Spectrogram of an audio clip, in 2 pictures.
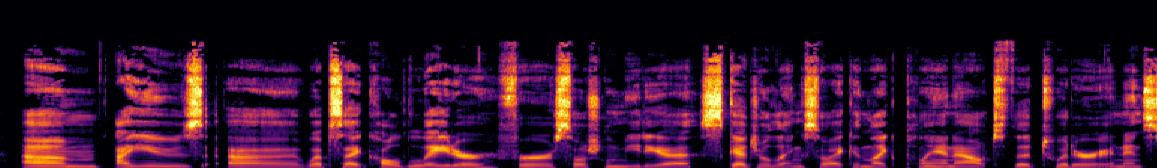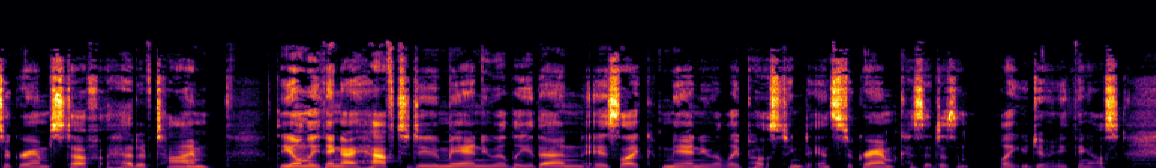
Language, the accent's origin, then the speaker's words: English; New Mexico, United States; we grew up in New Mexico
